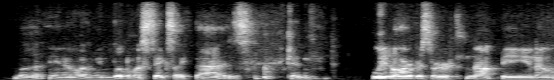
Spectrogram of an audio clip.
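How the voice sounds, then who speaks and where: With an American accent, a man talks at a moderate pace in a fairly low pitch, his intonation flat and monotone. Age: 20s. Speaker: hunting guide. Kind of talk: casual chat.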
